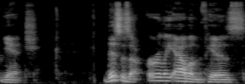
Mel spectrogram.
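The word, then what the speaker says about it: Jansch: to be bert yanch some people say janch but uh i think it's pronounced burt yanch this is a early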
